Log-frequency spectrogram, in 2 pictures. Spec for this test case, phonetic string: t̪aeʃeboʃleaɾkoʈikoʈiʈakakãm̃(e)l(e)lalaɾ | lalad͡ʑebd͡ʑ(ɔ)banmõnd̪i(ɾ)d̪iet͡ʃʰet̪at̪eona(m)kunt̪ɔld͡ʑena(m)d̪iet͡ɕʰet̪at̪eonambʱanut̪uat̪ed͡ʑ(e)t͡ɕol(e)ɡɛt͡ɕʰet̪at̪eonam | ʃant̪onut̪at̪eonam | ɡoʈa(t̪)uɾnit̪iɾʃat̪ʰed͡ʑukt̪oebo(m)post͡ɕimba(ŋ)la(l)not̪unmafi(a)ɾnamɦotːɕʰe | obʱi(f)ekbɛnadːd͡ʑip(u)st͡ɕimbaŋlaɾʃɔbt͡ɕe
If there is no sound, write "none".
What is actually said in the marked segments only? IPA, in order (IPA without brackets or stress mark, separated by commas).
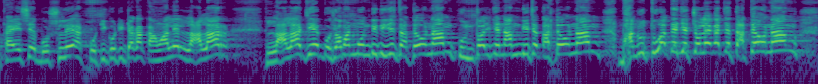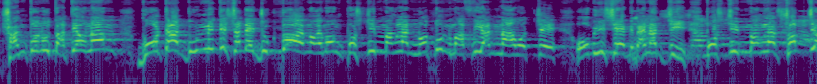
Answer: a, e, ɔ, ɾ, m, m, e, e, d̪, ŋ, ŋ, ɾ, a, ʃ, o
